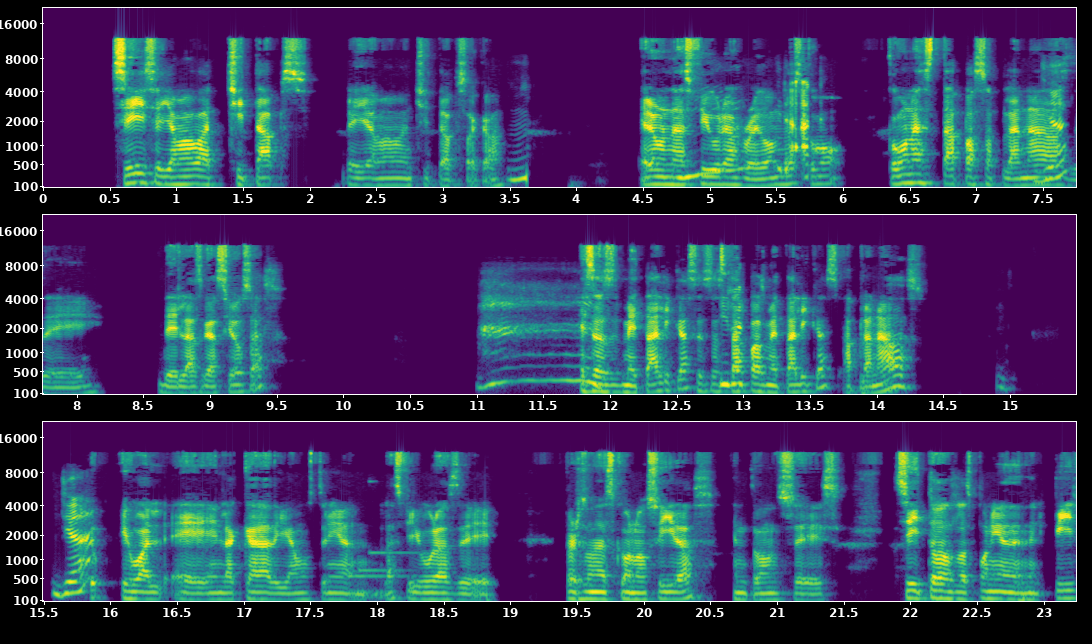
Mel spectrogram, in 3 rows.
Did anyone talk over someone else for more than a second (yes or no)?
yes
